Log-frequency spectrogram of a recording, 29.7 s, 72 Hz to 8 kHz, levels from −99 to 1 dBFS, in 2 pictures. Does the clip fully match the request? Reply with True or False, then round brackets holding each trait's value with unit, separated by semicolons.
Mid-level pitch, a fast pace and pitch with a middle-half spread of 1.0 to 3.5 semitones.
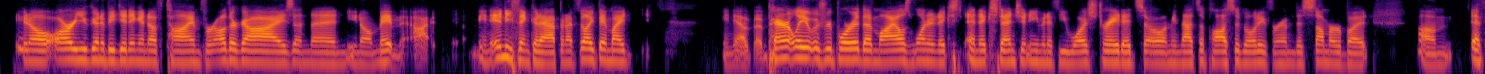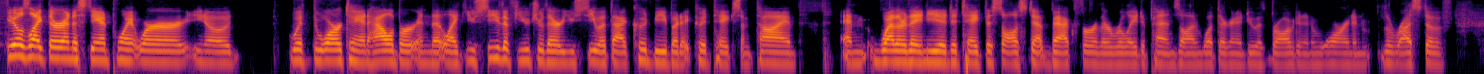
True (155 Hz; 235 wpm; 2.7 semitones)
